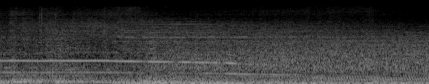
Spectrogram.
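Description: Sound-effect bed of a TV sports broadcast's animated logo open: a steady low rumble and whoosh with a held tone that slides down in pitch about two seconds in.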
